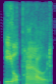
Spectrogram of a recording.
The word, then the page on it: eelpout: American English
